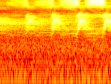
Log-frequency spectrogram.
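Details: Robust cicada singing: shrill, high buzzy pulses that swell about twice a second and grow steadily louder, over a faint hiss. This species sings in cool places and is said to be disappearing from southern regions.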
